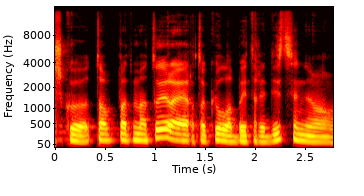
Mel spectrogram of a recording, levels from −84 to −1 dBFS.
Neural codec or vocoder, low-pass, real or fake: autoencoder, 48 kHz, 128 numbers a frame, DAC-VAE, trained on Japanese speech; 14.4 kHz; fake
